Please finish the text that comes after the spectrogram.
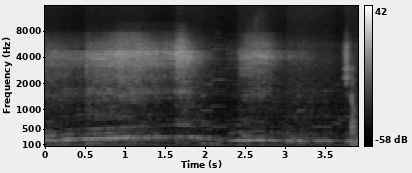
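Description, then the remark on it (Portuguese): A motorbike engine drones steadily, its pitch rising and falling as it revs and passes by outdoors, with no voices over it. “Passou uma moto aqui.”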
